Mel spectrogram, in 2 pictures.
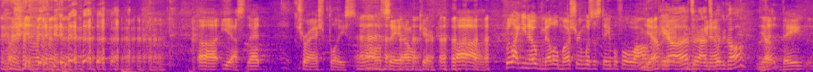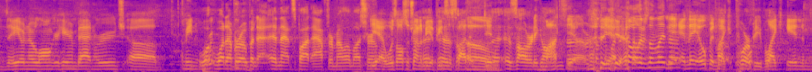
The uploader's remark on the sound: National Pizza & Beer Day At Rotolo's Craft & Crust. Made their way to Rotolo's Craft & CRust here in Baton Rouge.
